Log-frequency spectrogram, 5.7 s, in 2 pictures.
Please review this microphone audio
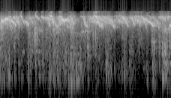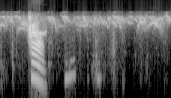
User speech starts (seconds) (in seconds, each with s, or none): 3.4 s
